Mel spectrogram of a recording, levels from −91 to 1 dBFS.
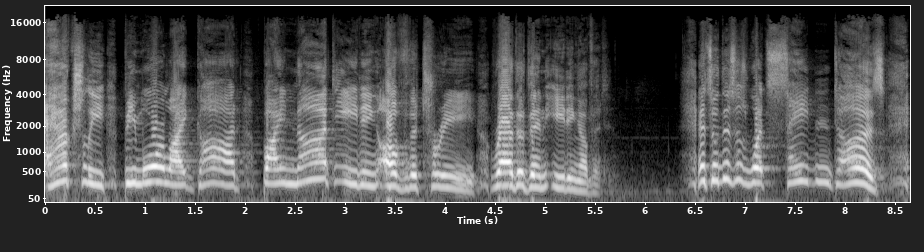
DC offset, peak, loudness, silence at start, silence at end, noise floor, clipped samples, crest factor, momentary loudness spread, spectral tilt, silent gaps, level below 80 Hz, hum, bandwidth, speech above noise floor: under 0.1%; 0 dBFS; -12 LUFS; 0 s; 0 s; -56 dBFS; under 0.1%; 12 dB; 10 LU; -3.5 dB/octave; none; -48 dBFS; none; 17.5 kHz; 44 dB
